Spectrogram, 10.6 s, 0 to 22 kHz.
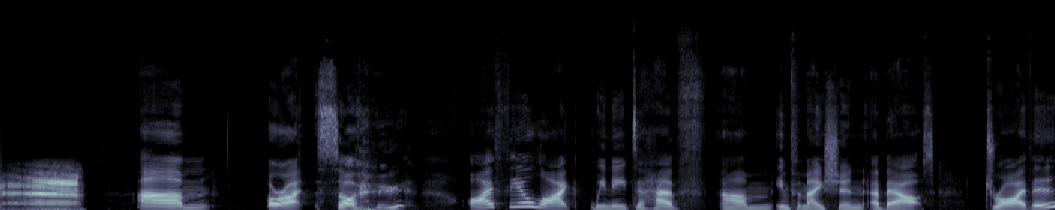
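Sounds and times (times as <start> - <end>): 
goat bleating: 0.0 - 0.8
speech: 2.7 - 10.5.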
